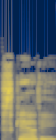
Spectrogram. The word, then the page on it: scanty: American English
